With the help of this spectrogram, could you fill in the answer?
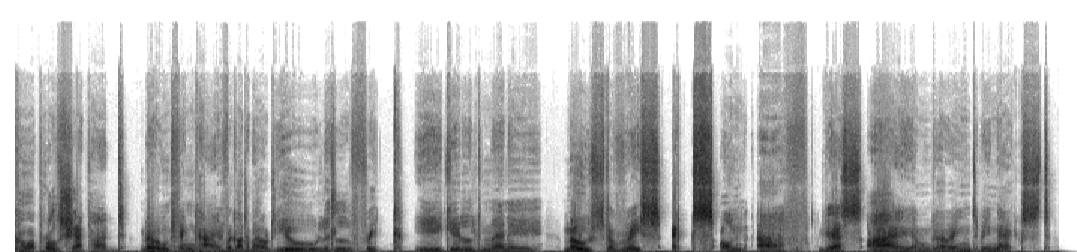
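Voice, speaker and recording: Using a put-on character voice, a man speaks at a very slow pace over light background noise. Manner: menacing.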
